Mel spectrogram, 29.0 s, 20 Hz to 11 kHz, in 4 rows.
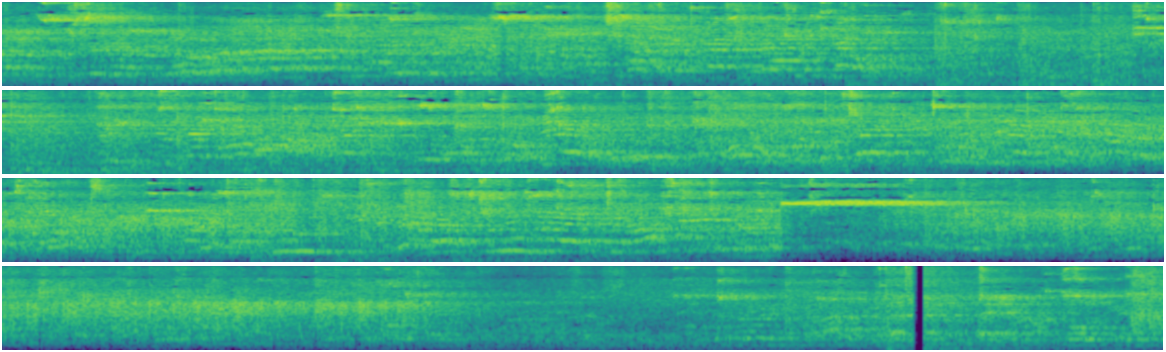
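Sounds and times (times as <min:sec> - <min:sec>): players' voices echoing: 0:00.0 - 0:29.0
referee's whistle: 0:19.2 - 0:20.7.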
